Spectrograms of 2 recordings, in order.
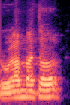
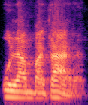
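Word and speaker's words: Ulaanbaatar: The most pronounced to the Mongolians would be like ulan batar. But well, poorly pronounced because they have a kind of long vowels, no. But Well, they change it a little, but well, that's like the center, in fact.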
